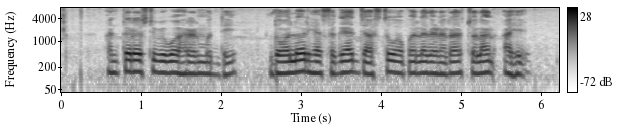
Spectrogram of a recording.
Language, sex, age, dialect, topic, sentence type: Marathi, male, 25-30, Southern Konkan, banking, statement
